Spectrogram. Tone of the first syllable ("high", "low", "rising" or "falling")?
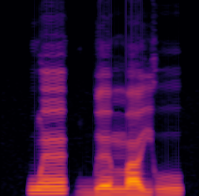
high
